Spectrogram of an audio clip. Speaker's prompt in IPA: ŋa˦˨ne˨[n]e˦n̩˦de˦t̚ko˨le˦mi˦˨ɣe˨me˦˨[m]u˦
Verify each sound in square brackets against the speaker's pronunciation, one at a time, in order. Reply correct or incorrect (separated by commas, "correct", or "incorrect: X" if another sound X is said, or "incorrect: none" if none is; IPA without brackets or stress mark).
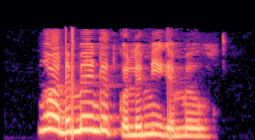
incorrect: m, incorrect: none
